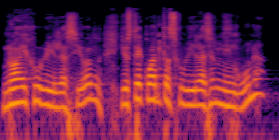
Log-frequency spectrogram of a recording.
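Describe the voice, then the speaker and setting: A man preaching a sermon in church, moving from quiet asides to loud emphatic proclamations and joking folksily with the congregation. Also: sits high, brisk.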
